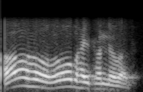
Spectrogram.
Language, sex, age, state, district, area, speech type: Odia, male, 60+, Odisha, Kandhamal, rural, conversation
